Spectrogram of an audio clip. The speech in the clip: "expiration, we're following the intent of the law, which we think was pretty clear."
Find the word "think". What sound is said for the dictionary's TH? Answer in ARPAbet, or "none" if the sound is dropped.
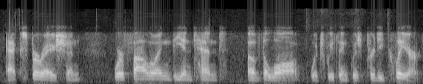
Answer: TH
